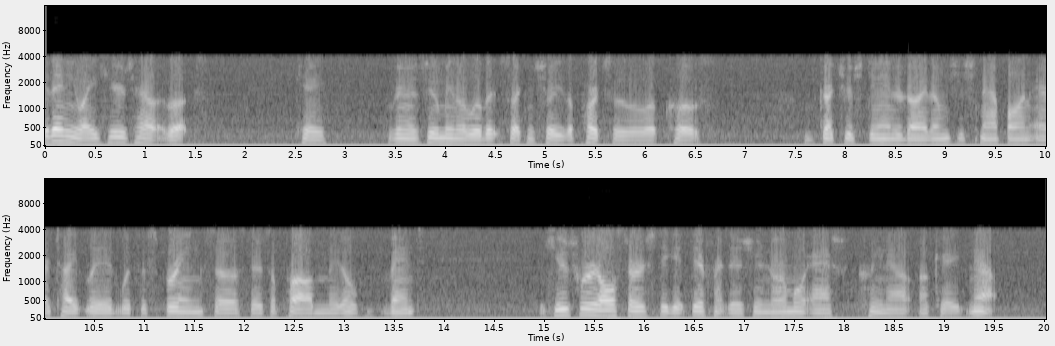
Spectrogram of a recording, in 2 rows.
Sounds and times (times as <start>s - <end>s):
Speech: 0.0s - 1.7s, 2.5s - 6.7s, 7.6s - 13.8s, 15.0s - 19.6s.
